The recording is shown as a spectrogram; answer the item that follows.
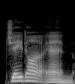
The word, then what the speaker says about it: Jordan: The family name was eventually changed to Jordan, pronounced in the German manner, J-da-N or J-da-N.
